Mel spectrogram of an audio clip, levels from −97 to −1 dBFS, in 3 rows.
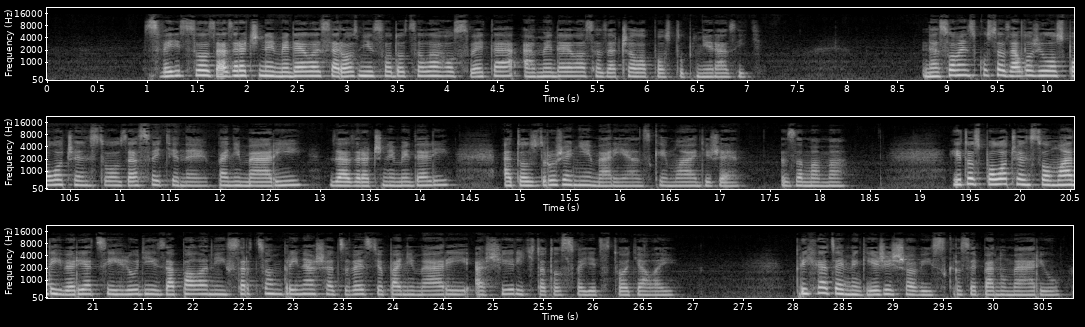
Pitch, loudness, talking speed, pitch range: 230 Hz, -26 LUFS, 105 wpm, 210-250 Hz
